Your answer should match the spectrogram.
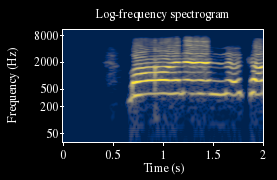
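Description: A woman singing a gospel praise song solo and unaccompanied, heard over a video call; after a short silence she comes in about two-thirds of a second in on a phrase of held, steady notes.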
